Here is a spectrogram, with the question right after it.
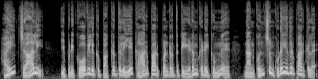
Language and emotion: Tamil, surprised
